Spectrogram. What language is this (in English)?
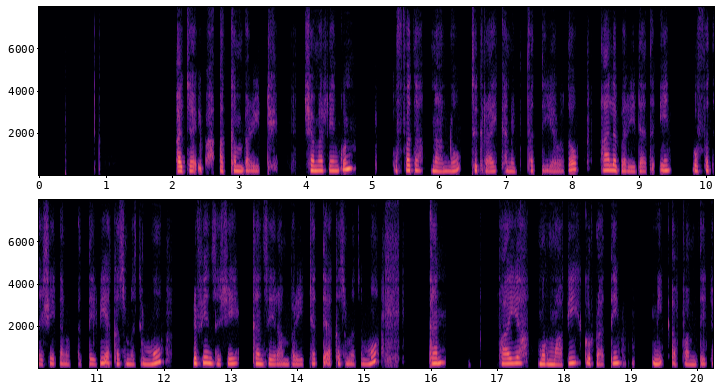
Oromo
